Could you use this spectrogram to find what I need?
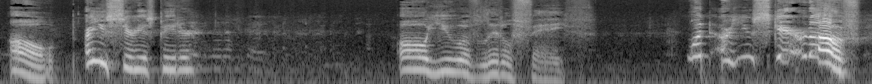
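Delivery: a quiet, unbothered chiding; Jesus, calm. Acted. Jesus gently chiding scared Peter, soft and calm. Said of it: "what did he say".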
